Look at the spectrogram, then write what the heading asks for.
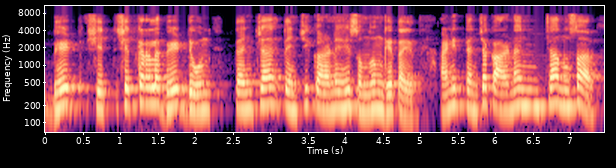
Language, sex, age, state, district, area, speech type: Marathi, male, 18-30, Maharashtra, Ratnagiri, rural, spontaneous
